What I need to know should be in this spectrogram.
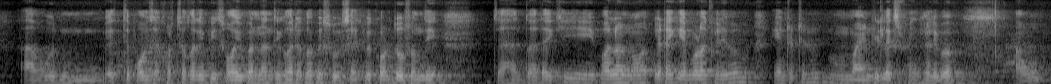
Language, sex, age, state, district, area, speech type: Odia, male, 18-30, Odisha, Puri, urban, spontaneous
